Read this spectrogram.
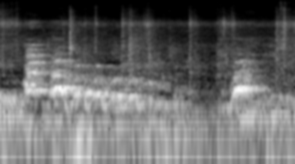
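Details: Matted Shih Tzu, angry while being groomed, gives two tonal, whining barks, the first drawn out for about half a second, the second shorter after a quiet gap, over faint background hiss.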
